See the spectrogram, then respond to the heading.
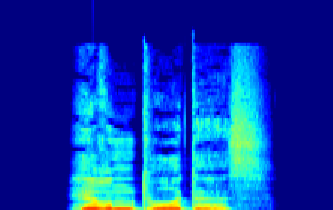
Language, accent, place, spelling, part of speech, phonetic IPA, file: German, Germany, Berlin, hirntotes, adjective, [ˈhɪʁnˌtoːtəs], De-hirntotes.ogg
- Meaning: strong/mixed nominative/accusative neuter singular of hirntot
